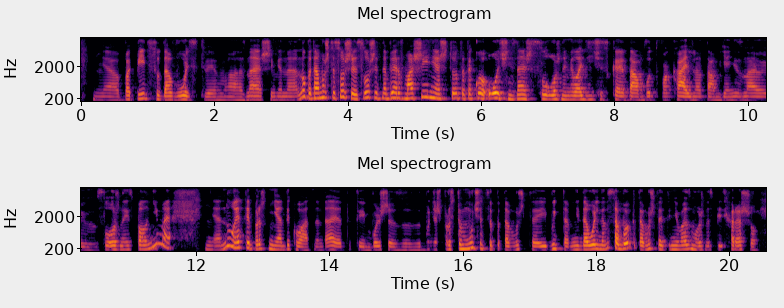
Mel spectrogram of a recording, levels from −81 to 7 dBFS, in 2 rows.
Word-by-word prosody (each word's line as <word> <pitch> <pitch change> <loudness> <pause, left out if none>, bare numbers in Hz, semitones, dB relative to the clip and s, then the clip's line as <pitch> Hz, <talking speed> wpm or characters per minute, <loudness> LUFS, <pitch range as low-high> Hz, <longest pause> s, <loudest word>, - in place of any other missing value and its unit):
мне 155 -3 -13
а, 150 - -9
попеть 205 +7 -1
с 220 - -12
удовольствием. 160 -3 -1
А, 150 -1 -8
знаешь 165 +1 -2
именно, 155 0 -7
ну, 295 - +3
потому 230 +3 +6
что, 255 -2 -1
слушай, 250 -7 +4
слушать, 245 +2 0
например, 235 +2 +3
в 225 - -6
машине 225 +2 +4
что-то 215 +1 -1
такое 215 +2 +3
очень, 230 -3 +6
знаешь, 200 +1 0
сложно 190 -2 0
мелодическое, 170 -1 -1
там 155 -1 +2
вот 160 0 -7
вокально, 155 -1 0
там, 150 -1 -5
я 150 +1 -10
не 155 +1 -9
знаю, 155 -2 -6
сложно 175 +2 -2
исполнимое, 195 - -1 0.5
не, 175 -2 -8
ну, 320 - +2
это 255 -1 +4
просто 205 +1 -3
неадекватно. 165 -5 -3
Да, 160 +3 -3
это 155 -2 -4
ты 155 -1 -9
больше 160 +1 -5
з 145 - -19 0.3
з - - -19
будешь 170 +2 -11
просто 180 +2 -2
мучиться, 215 -3 0
потому 165 0 -5
что 185 -3 -7
и 160 +1 +1
быть 205 +2 -3
там 160 0 -5
недовольным 185 +3 +3
собой, 230 -2 +5
потому 175 +3 -2
что 210 -2 -3
это 180 0 -6
невозможно 180 -2 -3
спеть 330 - -11
хорошо. 175 -4 -3
175 Hz, 170 wpm, -23 LUFS, 155-210 Hz, 0.5 s, потому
